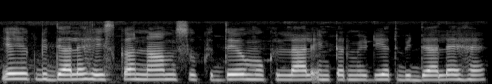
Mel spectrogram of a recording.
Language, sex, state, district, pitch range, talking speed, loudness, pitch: Hindi, female, Jharkhand, Palamu, 215-230 Hz, 135 wpm, -16 LUFS, 225 Hz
